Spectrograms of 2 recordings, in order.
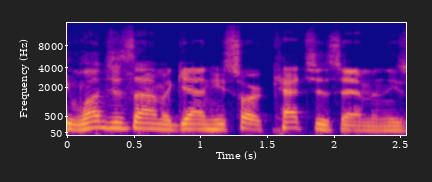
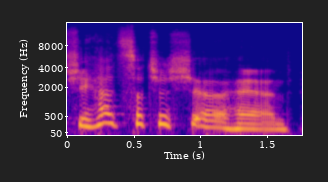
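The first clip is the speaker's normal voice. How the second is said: quoting Doolittle; 6 semitones higher than usual. Retold or imitated. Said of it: "First he says".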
